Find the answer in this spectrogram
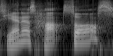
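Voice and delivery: put-on Spanish with an American accent. Retelling what a girl behind the speaker asked in spanish: american accent speaking spanish. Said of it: "the American accent was like so clear".

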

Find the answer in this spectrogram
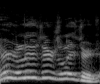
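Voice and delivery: play-acted, high screaming cry, repeated over and over. Retelling how she spotted a lizard outside: imitating someone screaming. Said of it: "she starts screaming".

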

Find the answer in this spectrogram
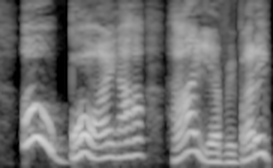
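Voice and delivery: high cartoon mouse voice. Retelling sitting with the kids on the couch: Mickey Mouse voice. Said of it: "I'd be like Mickey Mouse and Donald Duck".

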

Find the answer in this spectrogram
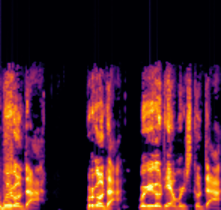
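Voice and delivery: imitated Southern accent. Retelling what a panicking family said on Splash Mountain, imitating a Southern accent. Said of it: "I can do the accent".

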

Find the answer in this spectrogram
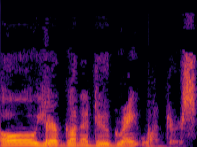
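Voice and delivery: dry, mocking, scornful sarcasm. Retelling what the mother said about becoming an artist: imitating a sarcastic remark. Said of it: "she says sarcastically".

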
